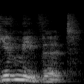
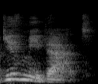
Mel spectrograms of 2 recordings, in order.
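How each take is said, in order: First: The word 'that' has a reduced vowel. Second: The word 'that' has a full vowel. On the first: The speaker calls it wrong. "sounds very odd" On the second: The speaker calls it right. "We say"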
